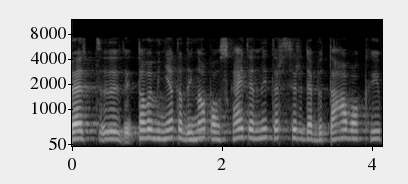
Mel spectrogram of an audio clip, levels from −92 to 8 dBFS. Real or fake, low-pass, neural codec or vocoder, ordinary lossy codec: real; 7.2 kHz; none; MP3, 96 kbps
